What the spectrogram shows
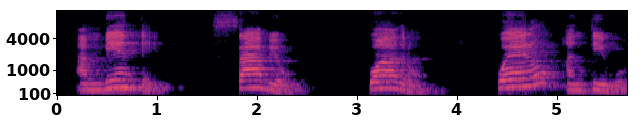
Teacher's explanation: las vocales forman parte de una misma sílaba se pronuncian en un solo golpe de voz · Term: diptongo creciente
